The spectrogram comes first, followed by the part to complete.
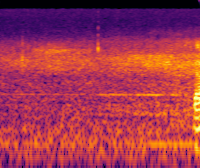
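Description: A distant engine: a steady hum that grows slowly louder.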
